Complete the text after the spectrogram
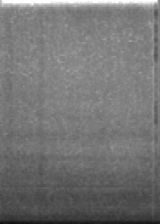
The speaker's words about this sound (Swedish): Så nu ska jag svänga av här mot Los Hamra.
